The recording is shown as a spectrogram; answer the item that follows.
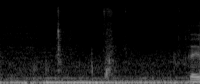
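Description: A low, steady rumble with a faint hum above it, and two faint clicks about half a second and a second in.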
